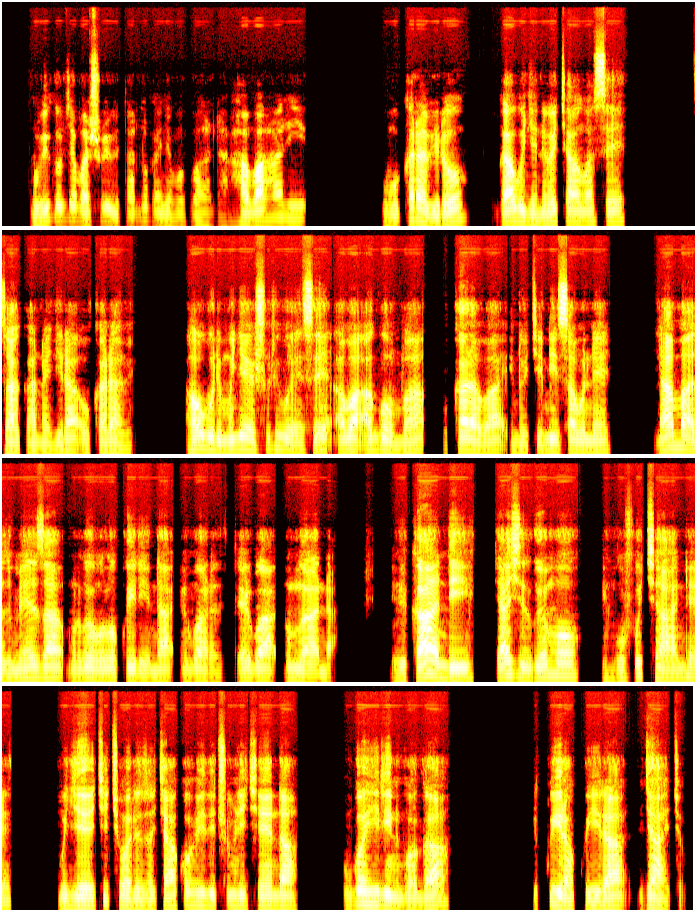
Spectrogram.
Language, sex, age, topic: Kinyarwanda, male, 18-24, education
